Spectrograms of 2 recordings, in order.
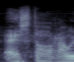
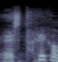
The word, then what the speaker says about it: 에스테르: 근데 에스더라고 이렇게 하면 좋겠는데 에스더라고 하기가 좀 밋밋해요. 다 아는 것 같아서 그냥 히브리 발음으로 썼습니다. 그래서 에스테르입니다. 장로님들이 물어보더라고요. 에스테르가 뭡니까?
